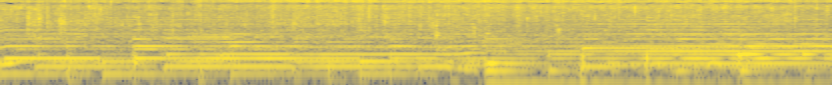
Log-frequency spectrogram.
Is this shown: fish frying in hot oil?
yes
